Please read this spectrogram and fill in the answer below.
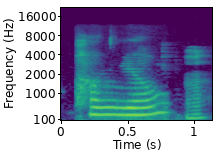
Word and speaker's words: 朋友: 朋友. 朋友. 朋友. Okay, this is the so-called correct pronunciation.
